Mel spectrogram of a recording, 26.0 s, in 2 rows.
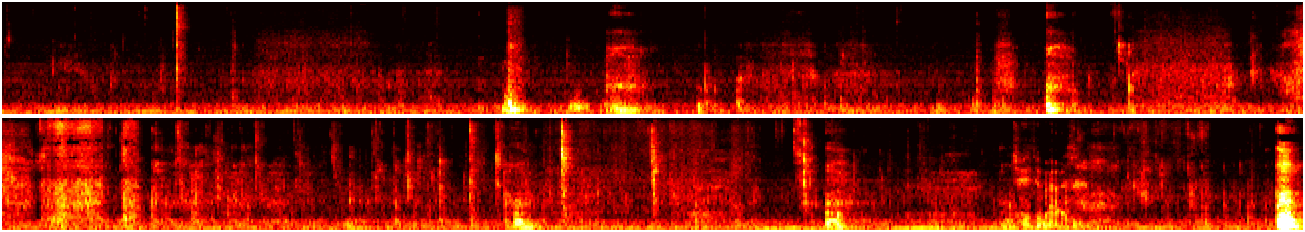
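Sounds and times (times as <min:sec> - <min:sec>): wet chewing with clicks: 0:00.0 - 0:02.4, 0:12.4 - 0:22.0, 0:24.0 - 0:25.7.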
